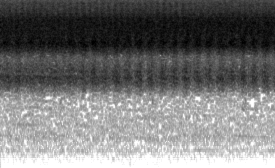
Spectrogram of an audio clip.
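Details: Steady piercing buzz of cicadas, a constant hiss-like drone with a quick, even pulse and no other noises.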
